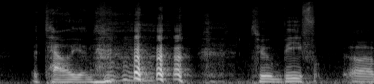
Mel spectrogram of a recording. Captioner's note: chuckles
